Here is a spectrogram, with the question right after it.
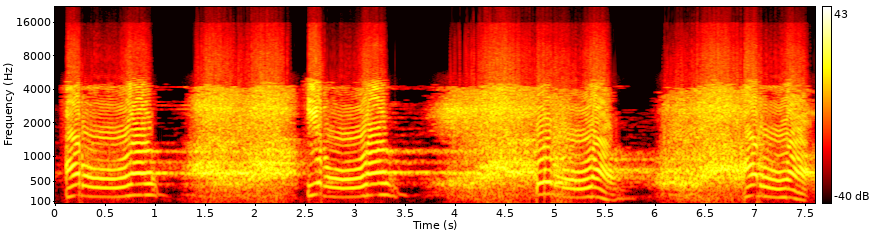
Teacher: रा को उसके मखरज से अदा करेंगे तो रा में कपकपाहट सी होगी, कपकपी पैदा होगी, जिसे कहते हैं तकरार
